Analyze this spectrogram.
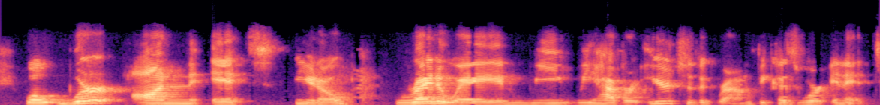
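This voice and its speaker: A woman's voice of medium pitch, with ordinary pitch variation. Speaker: college tutor presenting information session. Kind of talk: online information session presentation. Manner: fast; casual, halting with fillers.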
